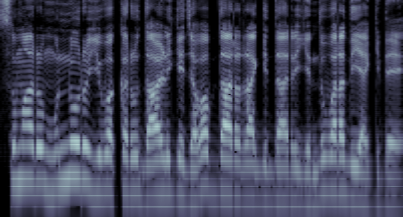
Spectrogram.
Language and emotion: Kannada, neutral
